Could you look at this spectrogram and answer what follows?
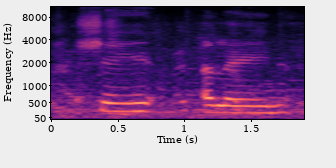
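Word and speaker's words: Chez Alain: line you came from the actual pronunciation is she elain I feel like I'm still sing it wrong we waited in line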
